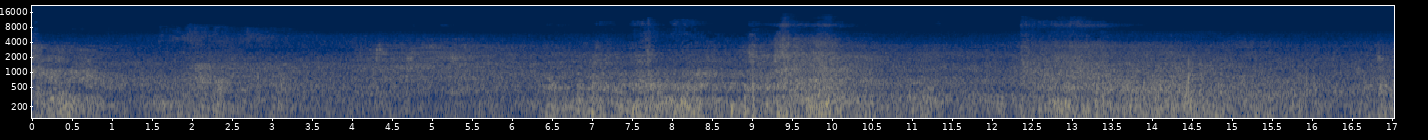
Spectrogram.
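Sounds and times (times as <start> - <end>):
ocean surf breaking: 0.0 - 17.0
wind buffeting microphone: 4.3 - 17.0.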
